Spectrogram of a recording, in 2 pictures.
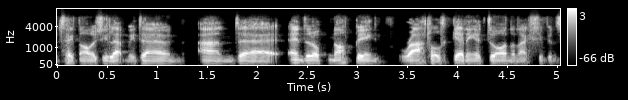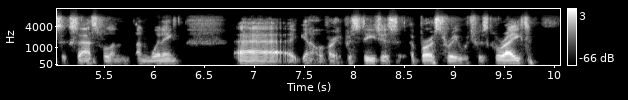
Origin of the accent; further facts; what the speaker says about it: Dublin, Leinster, Ireland; moved away as an adult; now in St Albans, United Kingdom; I'm not originally from St. Albans, where I'm living here, just on the northern edge of London. Originally from the south of Dublin. Been living here in the UK for 7 years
